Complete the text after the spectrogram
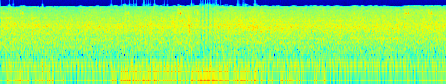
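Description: Motorbike engines drone along a busy road.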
